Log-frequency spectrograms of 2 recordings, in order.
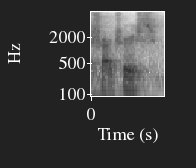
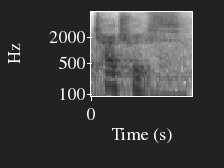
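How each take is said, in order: First: The word is said in a plain, everyday way. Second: The word is said in a fancier, posher way.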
